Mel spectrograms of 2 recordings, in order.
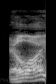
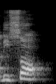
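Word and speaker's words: lisent: but that's still pronounced li it's not lee song it's pronounced li so it's still and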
